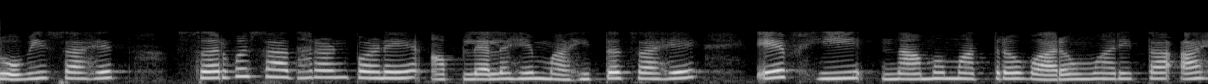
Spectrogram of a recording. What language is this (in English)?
Marathi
